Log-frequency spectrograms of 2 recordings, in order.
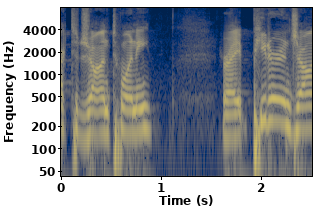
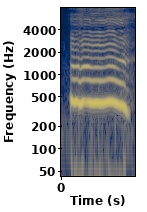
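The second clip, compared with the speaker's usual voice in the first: high, loud imitated crying wail; acted high-pitched bawling; mock inconsolable wail; 4 dB louder than usual. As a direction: wail out a hammed-up sob.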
